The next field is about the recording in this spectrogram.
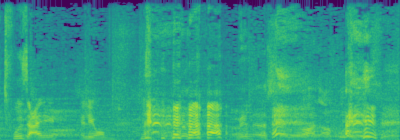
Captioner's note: laughing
